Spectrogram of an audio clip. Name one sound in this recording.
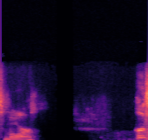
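An elderly woman speaks quietly over an online call.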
